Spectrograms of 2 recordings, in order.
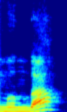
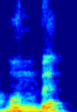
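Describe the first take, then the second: First: The word ends in an open 'a' vowel. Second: The word ends in a fronted 'e' vowel. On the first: The speaker calls it wrong. "не мында" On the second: The speaker calls it right. "а мынде"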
